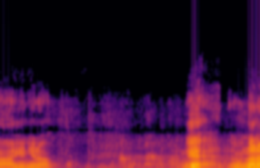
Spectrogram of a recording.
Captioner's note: crowd laughs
